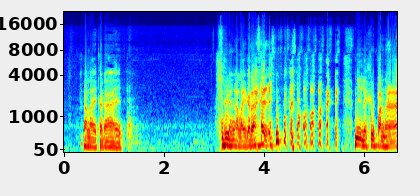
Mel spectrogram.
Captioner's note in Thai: เสียงหัวเราะ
